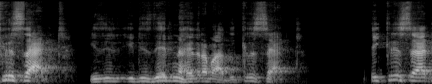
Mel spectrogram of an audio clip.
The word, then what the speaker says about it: ICRISAT: ICRISAT is an acronym. It is not an initialization because we are pronouncing as a one word.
